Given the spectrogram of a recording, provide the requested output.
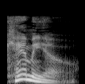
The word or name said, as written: cameo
